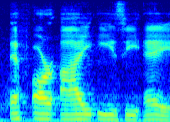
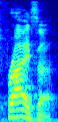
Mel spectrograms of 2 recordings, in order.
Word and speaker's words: Frieza: American version I mean it doesn't make sense to pronounce f-r-i-e-z-a as Frieza yeah like that that to me reads as friesa I mean how do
